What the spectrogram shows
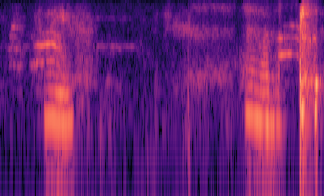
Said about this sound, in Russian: Что-то вы подкашливаете, разве так просто? Да, нет, что-то у меня кашель, да, грудом сидела, это кашель насморк вообще.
